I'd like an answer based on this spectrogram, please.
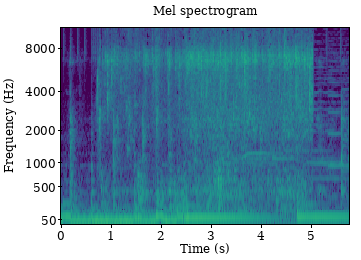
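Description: Steady rush of running water that cuts off suddenly near the end, over soft background music.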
